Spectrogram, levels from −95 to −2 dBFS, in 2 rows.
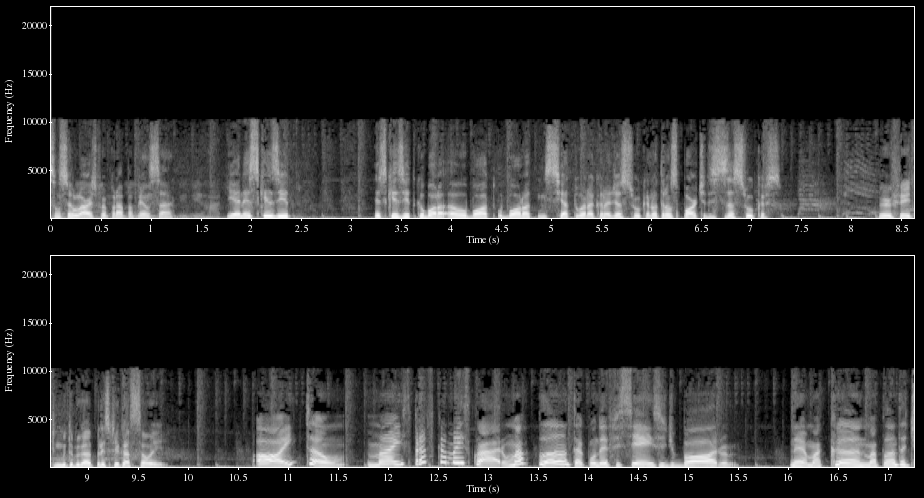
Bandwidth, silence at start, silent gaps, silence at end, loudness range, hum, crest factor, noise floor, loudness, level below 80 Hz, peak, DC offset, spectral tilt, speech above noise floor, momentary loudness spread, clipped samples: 10.5 kHz; 0 s; none; 0 s; 4 LU; none; 14 dB; -43 dBFS; -14 LUFS; -44 dBFS; 0 dBFS; 0.2%; -6 dB/octave; 30 dB; 9 LU; under 0.1%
